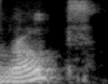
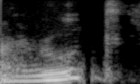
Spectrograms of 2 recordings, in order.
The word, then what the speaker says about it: route: know for most people the American they use the American pronunciation route the English pronunciation route all right I guess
